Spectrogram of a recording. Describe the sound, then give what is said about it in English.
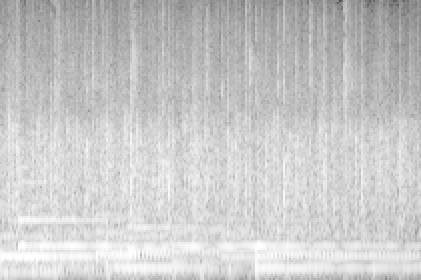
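A church audience claps together as a clap offering to the Lord after a prayer, a dense, steady burst of applause that holds its loudness throughout, with low sustained tones humming underneath and no voices. “Can you give the Lord a good clap offering?”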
